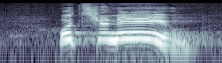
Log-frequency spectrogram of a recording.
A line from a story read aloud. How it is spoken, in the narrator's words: someone shouted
